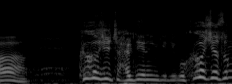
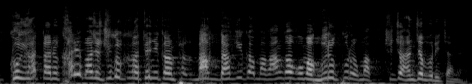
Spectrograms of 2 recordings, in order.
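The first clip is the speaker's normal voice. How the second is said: ordinary talk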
